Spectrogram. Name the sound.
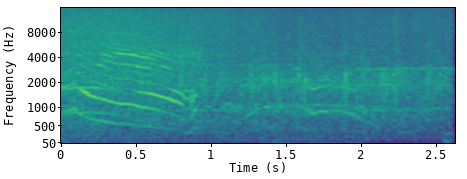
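audience clapping and cheering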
